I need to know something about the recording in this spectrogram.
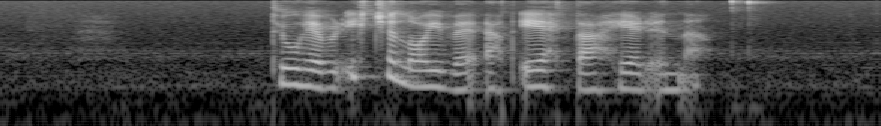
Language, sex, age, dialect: Faroese, female, 36-60, Norðurstreymoy/Eysturoy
